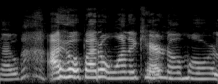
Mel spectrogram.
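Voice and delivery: hammed-up lovesick wish; a dramatic mock cry of giving up; mock heartbroken plea. Retold inner voice, mock plea.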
